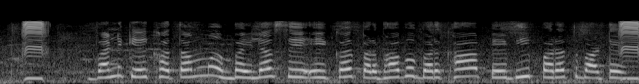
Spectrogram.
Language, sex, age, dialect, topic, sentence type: Bhojpuri, female, 18-24, Northern, agriculture, statement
